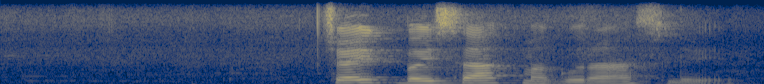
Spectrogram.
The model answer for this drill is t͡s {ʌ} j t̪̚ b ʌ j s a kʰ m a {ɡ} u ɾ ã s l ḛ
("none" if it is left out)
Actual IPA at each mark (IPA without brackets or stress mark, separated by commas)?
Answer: ʌ, ɡ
